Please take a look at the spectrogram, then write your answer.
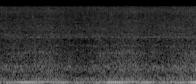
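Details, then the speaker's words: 2005 Hyundai Santa Fe 2.7 V6 (SM) after fuel system repair: erratic idle rising and sagging unevenly, settling down; owner suspects an air leak from a pipe not fitted right, or bad fuel as tank is very low. "now i'm not sure what this erratic idling is all about could be i've got a bit of an air leak i haven't quite got a pipe on right still but it seems to settle herself down"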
